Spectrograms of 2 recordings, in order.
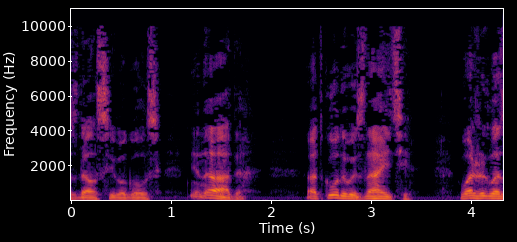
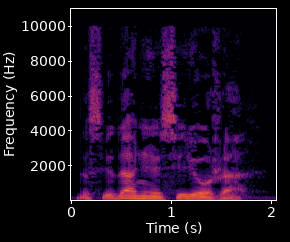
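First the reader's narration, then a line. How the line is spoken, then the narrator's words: Quiet, tearful. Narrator (Russian): даря слезами, тихо сказала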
